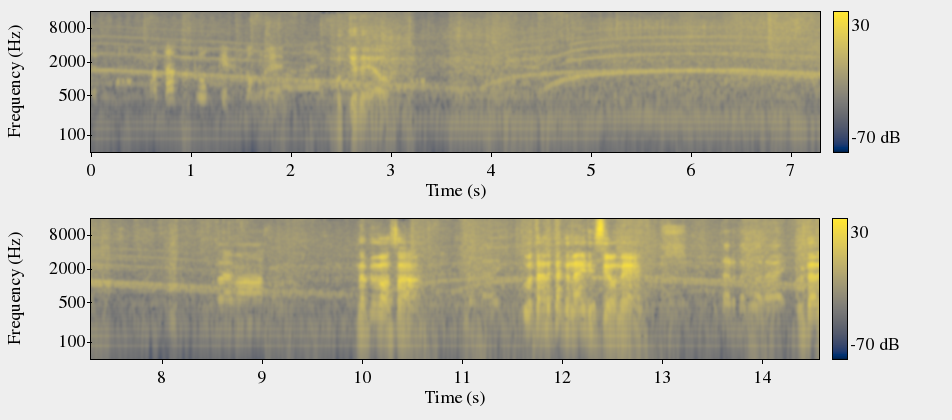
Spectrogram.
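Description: A police siren wails, rising and falling throughout.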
